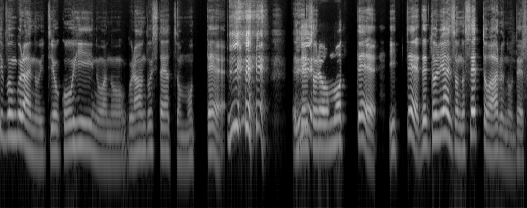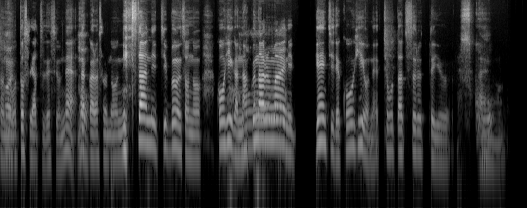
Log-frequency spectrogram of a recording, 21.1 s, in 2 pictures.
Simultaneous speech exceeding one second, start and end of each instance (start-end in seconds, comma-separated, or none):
15.0-16.4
